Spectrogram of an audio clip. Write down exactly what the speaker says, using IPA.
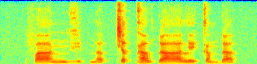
f aː˧ ŋ ə˨˩ ŋ ɣ e˨˩ t̚ n a˦˥ t̚ c a˦˥ t̚ ɣ a˨˩˦ w ɗ aː˧˥ l e˨˩˦ k a˧˥ m ɗ a˨˩ t̚

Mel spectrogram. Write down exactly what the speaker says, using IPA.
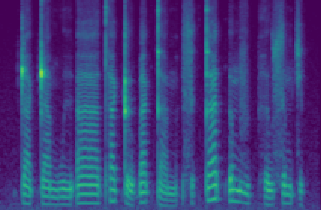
ʈ a˨˩ k̚ ʈ a˨˩ m w ɨ˨˩˨ ʔ aː˧ t̪ʰ a˦˥ k̚ ʈ o˨˩˨ ɓ a˦˥ k̚ t̪ a˨˩ m | s ə˨˩ k̚ t̪ aː˦˥ t̚ ʔ ə˧ m v ɨ˨˩ p̚ h ə˨˩˨ w s ə˧ m c ə˨˩ k̚

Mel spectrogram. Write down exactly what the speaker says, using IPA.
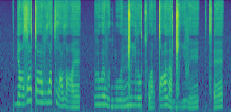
ɠ eː˧ zˤ i˥ tˤ eː˥ v ðˤ o˥ tˤ ðˤ u˩˧ ðˤ ɛː˩ | l u˧ ə̯ v ɯ˩ ɡ m uː˩ ə̯ ŋ͡ǁ iː˥ l o˥ t͡sʼ o˩ l tˤ ɛ˧˥ ə̯ l a˩˧ ɡ͡ǁ iː˩˧ v eː˩˧ | t͡sʼ ɛ˩˧

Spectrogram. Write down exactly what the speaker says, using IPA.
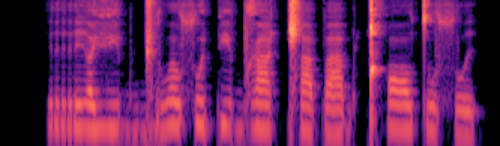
r i˨ ɐ̯ vʲ əː˨ b ɡ͡ǁ uː˦ ɐ̯ sʷ ɨ˦ pʲ əː˦ b ɣ aː˦ ǁ a˦˨ p aː˦ b ǃʰ ɔː˦ tʷ ɨ˨ sʷ i˨

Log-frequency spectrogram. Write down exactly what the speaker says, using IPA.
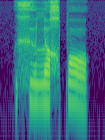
xʲ ʊ l ə χ p ɔ

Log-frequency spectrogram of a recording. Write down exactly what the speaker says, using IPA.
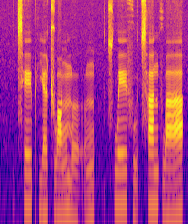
t͡sʰ e˥ ɪ̯ pʰ j ɛ˧˥ ʈ͡ʂ w ɑ˧˥ ŋ m ɤ̰˨˩˦ ŋ | t͡sʰ w e˥ ɪ̯ f ṵ˨˩ t͡sʰ a˥ n f w ä˧˥

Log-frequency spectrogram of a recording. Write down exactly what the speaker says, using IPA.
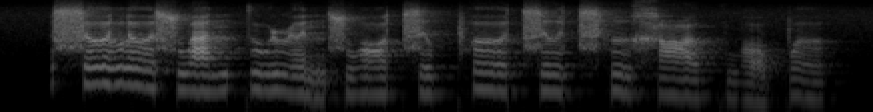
s ɤ˦ l ɤ˥˨ s w a˨˦ n t̪ u˨˦ ɻ ə̰˨˩ n s w ɔ˨˦ t͡s ɹ̩˧ pʰ ɤ˥˨ t͡s ɹ̩˥˨ t͡sʰ ɹ̩˥˨ x ɑ˥˨ ʊ̯ k w ɔ̰˨˩ p ɤ˥˨

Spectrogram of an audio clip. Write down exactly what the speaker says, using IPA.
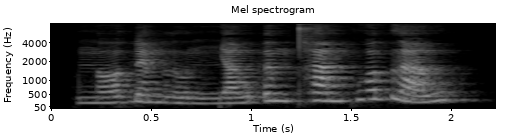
n ɔ˨˦ ɗ ɛ˧ m l u˨˩ n ɲ a˨˦ w ʔ ə˧ m t̪ʰ a˧ m k w ɔ˦˥ t̚ l a˨˦ w

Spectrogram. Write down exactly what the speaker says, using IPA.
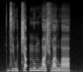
d͡z j u˨˩ t͡ɕ a˦ ʔ n̪ u˦ m w a˥˧ ɕ w a˨˩ l w a˨˩

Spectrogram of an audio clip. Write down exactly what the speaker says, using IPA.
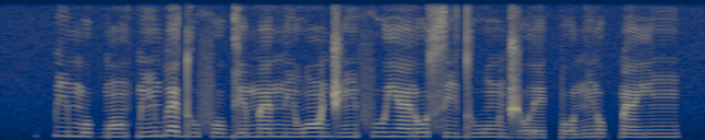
k͡p i˧ m o˨ ɡ͡b ɔ̃˨ k͡p ĩ˨˦ b ɛ˦˨ d u˨ f o˨ ɡ e˧ m ɛ̃˦ n ĩ˧ w ɔ̃˦ d͡ʒ ĩ˧ f u˦ j ɛ̃˦ ɾ o˦ s i˧ d u˧ w ũ˧ d͡ʒ o˧ ɾ e˧ k͡p o˧ n ĩ˧ ɾ o˨ k͡p ɛ̃˧ j ĩ˦

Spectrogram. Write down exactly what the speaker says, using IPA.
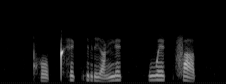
kʰ oː˨˩ p̚ kʰ e˦˥ k̚ r i˩˦ a̯ ŋ e˥˩ k̚ | w e˦˥ k̚ f a˨˩ t̚

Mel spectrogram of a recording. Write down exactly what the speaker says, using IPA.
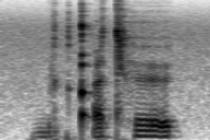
b ø k qʼ ɘ tʰ ø

